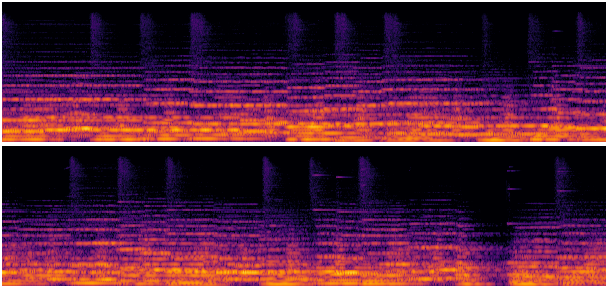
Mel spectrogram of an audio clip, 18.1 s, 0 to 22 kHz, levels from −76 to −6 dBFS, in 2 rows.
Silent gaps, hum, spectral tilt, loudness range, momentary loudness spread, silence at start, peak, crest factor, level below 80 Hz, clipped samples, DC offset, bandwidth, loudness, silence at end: none; none; -8 dB/octave; 2 LU; 5 LU; 0 s; -8 dBFS; 14 dB; -34 dBFS; under 0.1%; under 0.1%; 16 kHz; -23 LUFS; 0 s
